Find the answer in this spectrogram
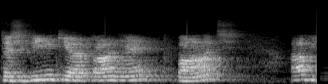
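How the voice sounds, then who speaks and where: Slow, deliberate male grammar teacher. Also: high voice. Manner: deliberate, repeats key terms, addresses students as children. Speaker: Urdu professor. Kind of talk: grammar lecture to students. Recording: very echoey, tinny phone-like sound.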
